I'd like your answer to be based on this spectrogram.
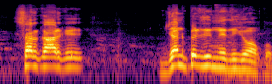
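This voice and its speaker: A man with a high pitch, amid noticeable background noise. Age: 60s. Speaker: farmer. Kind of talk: interview.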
